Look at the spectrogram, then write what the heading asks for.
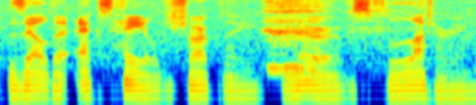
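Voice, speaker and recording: Slow, low-voiced dramatic man narrator. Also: a little mellow, a little hiss or hum. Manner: solemn, theatrical, deliberate phrasing. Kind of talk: dramatic scripted story narration. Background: music.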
